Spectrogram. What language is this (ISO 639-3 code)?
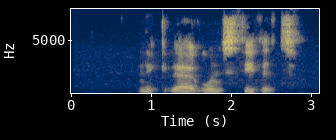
kab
